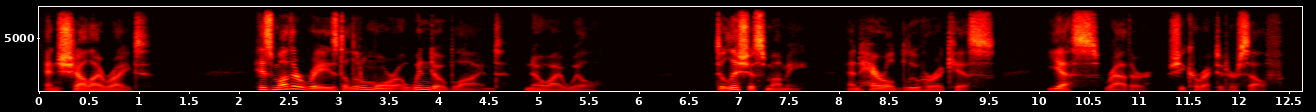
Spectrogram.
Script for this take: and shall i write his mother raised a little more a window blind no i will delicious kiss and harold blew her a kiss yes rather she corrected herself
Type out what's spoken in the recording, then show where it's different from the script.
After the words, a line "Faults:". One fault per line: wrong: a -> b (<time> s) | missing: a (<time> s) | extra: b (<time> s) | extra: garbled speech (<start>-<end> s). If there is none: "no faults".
and shall i write his mother raised a little more a window blind no i will delicious mummy and harold blew her a kiss yes rather she corrected herself
Faults:
wrong: kiss -> mummy (7.3 s)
